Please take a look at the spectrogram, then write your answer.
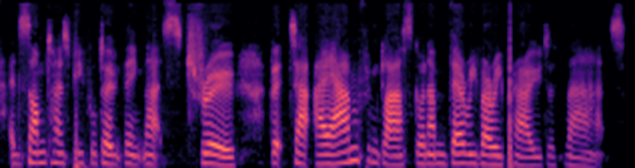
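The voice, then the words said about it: Posh Glaswegian Scottish accent. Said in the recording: “people may listen and hear a Scottish accent there ... I'm a posh Glaswegian”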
